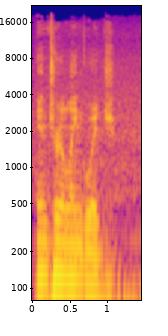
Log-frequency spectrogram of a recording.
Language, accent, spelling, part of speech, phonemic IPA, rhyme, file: English, US, interlanguage, noun, /ɪnˈtɜɹˈlæŋɡwɪd͡ʒ/, -æŋɡwɪdʒ, En-us-interlanguage.ogg
- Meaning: A language generated by a student of a foreign language that incorporates aspects of their native language and the target language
